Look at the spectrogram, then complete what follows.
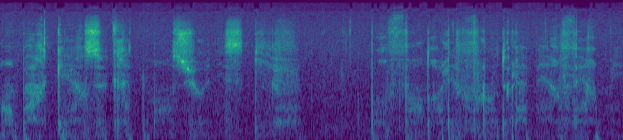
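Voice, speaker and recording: A woman whispering at a very slow pace against noticeable background noise. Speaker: self-published fantasy author and ASMR reader. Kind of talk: whispered audiobook-style reading of a fantasy novel excerpt. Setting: close-mic ASMR recording, relaxation content. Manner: whispered, soft, calming.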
